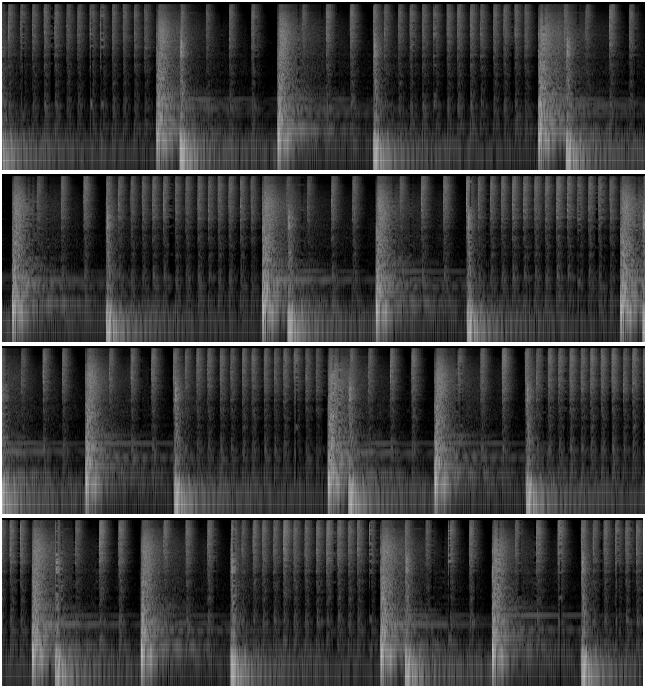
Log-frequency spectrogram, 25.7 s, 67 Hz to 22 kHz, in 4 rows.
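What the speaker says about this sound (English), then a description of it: "That's our 15-stroke roll." Drumset strokes in alternating 16th notes form repeated 15-stroke rolls, each roll ending in a sharp accented hit, cycling steadily through the whole passage with no talking.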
